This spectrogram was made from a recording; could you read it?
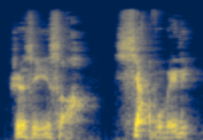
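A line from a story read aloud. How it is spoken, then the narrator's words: Cold. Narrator (Chinese): 他冷声的说道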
